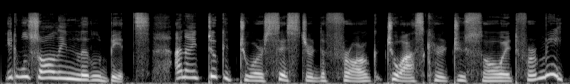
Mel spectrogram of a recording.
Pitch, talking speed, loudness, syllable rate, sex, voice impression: 225 Hz, 240 wpm, -16 LUFS, 4.9 syllables/s, female, feminine, adult-like, slightly powerful, clear, slightly refreshing, friendly, lively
